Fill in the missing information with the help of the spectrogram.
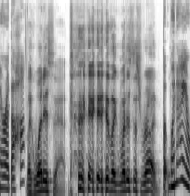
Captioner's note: laughs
